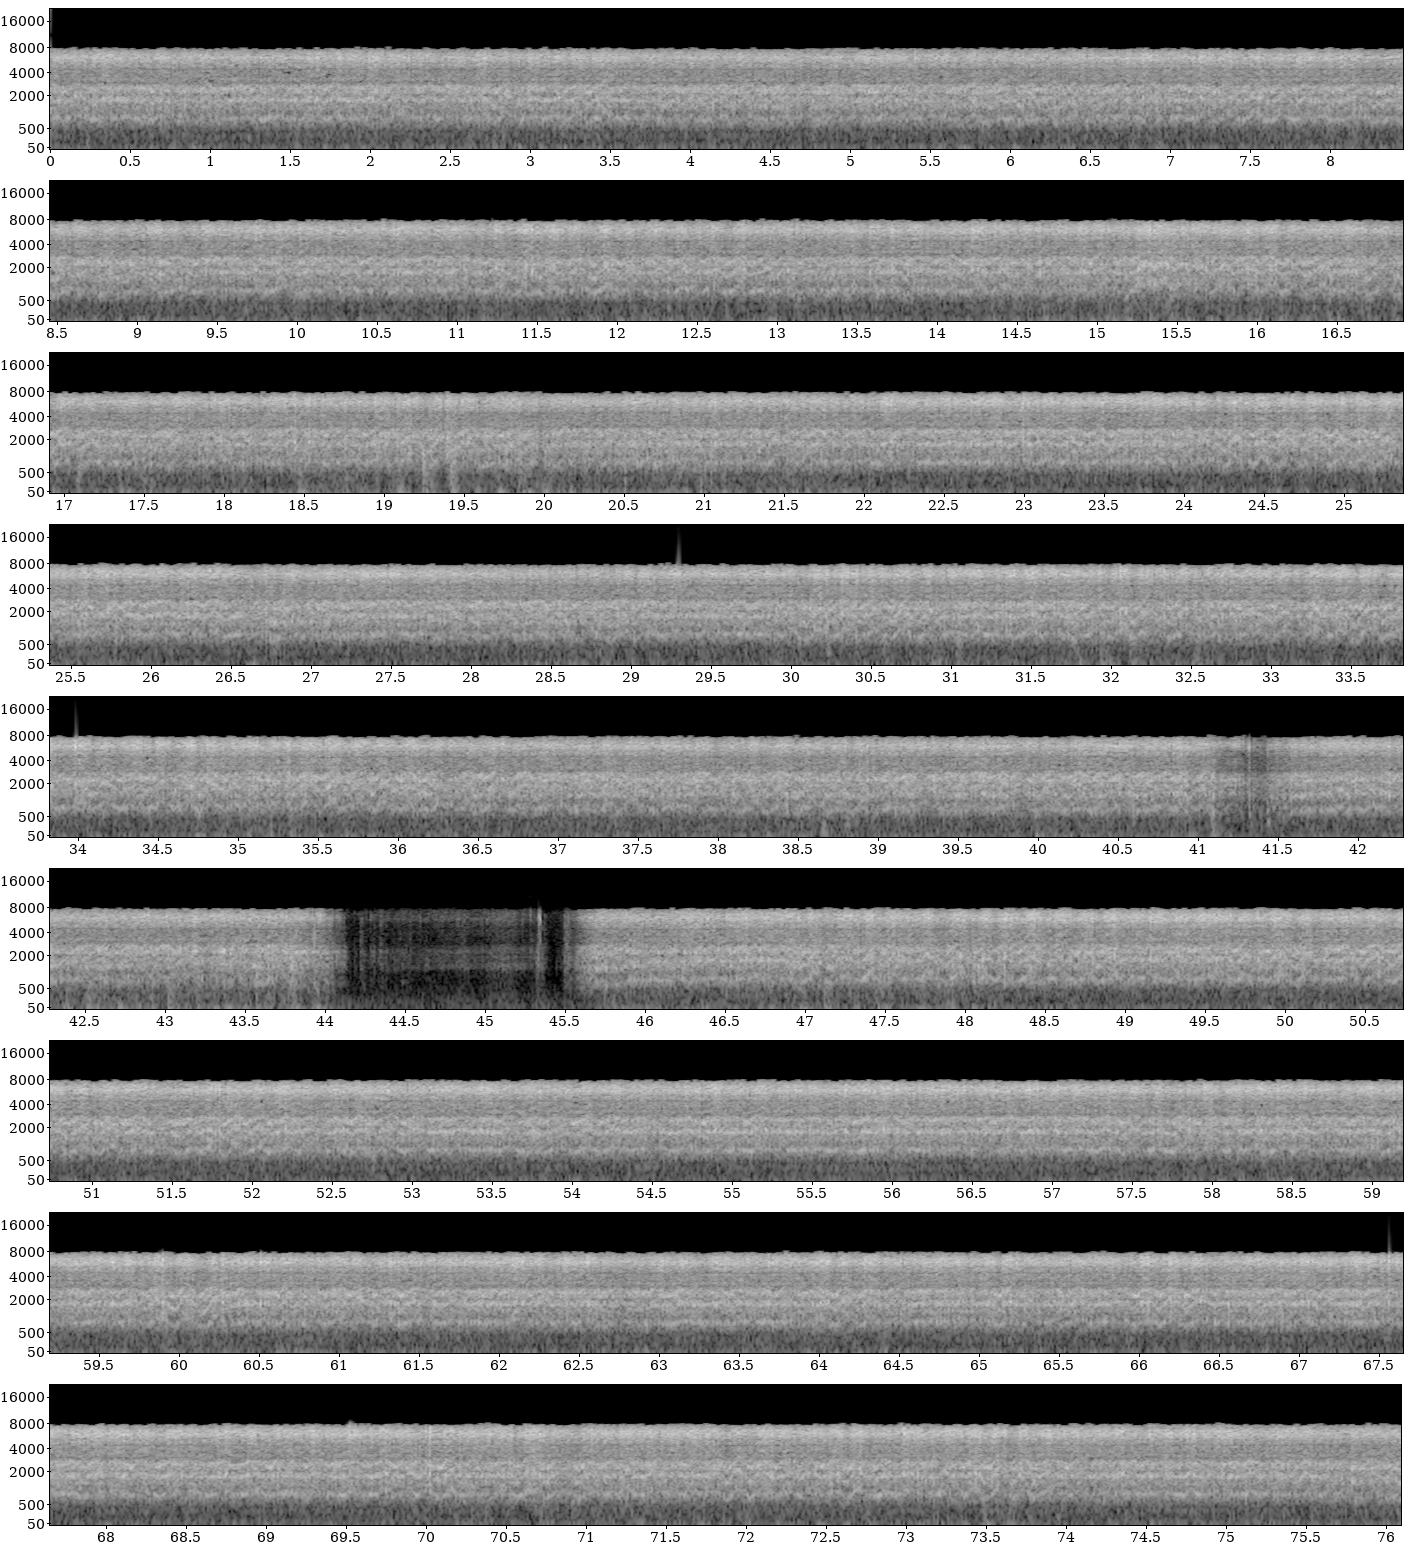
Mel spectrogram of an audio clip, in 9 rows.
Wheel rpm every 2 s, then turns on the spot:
230, 230, 220, 230, 230, 230, 220, 240, 240, 240, 230, 230, 230, 220, 220, 230, 230, 220, 210, 220, 160, 170, 80, 220, 230, 230, 240, 230, 230, 230, 230, 230, 240, 230, 240, 240, 230, 230.
none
